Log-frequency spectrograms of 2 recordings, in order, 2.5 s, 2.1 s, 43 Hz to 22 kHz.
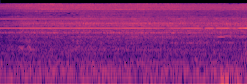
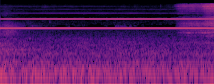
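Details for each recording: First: Boost cut pressure switch for a turbo LS-swapped Ford Ranger, bench tested with compressor air and a buzzer. A thin buzzer tone over loud air hiss drops out partway; the switch opens intermittently well below 15 psi, so a new switch was ordered. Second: Boost cut pressure switch for a turbo LS-swapped Ford Ranger, tested on compressor air with a continuity buzzer: a steady, unbroken high-pitched tone shows the switch closed and conducting. It later opens intermittently, well below 15 psi.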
